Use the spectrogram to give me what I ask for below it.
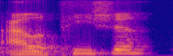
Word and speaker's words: alopecia: I'm going to pronounce it wrong. Alopecia? Is that how you? – Yeah, that's it.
